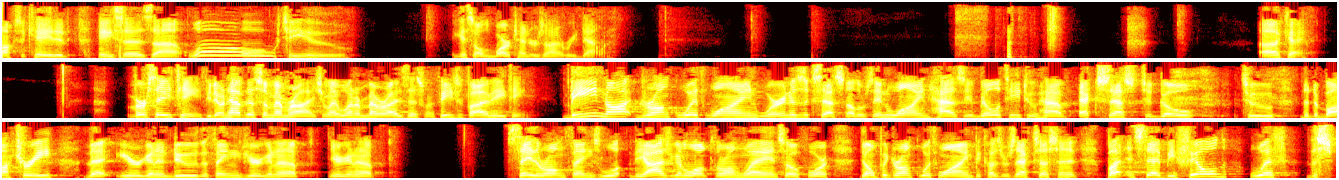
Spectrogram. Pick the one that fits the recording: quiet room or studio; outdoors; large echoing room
large echoing room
